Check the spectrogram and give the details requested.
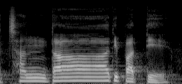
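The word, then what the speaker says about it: chandādhipati: 자, 따로 네 가지 아디빠띠 지배들이 있으니 찬다 할 때 요걸 길게 발음한 것은 찬다하고 그 다음에 아디빠띠를 연성한 겁니다. 그래서 찬다디빠띠.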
